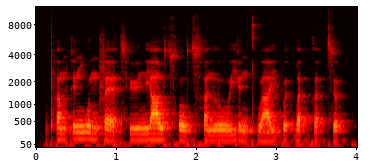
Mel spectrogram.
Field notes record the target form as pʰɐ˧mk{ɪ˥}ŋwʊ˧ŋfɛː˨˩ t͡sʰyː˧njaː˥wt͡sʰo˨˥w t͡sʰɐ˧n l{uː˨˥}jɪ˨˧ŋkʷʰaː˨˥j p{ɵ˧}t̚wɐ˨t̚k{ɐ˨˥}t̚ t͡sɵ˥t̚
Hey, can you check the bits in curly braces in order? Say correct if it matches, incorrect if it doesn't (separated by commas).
correct, correct, correct, correct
